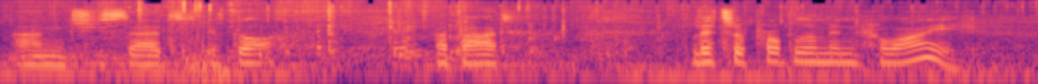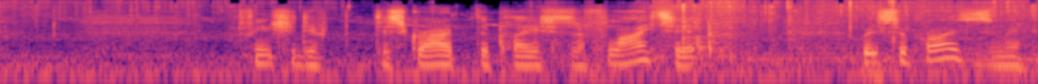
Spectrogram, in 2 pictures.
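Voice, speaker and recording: Someone with a British accent speaks at a moderate pace with long, frequent pauses over noticeable background noise. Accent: British accent, noted by self. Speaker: litter-picking vlogger. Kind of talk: casual vlog talk to camera. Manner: hesitant, many fillers.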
